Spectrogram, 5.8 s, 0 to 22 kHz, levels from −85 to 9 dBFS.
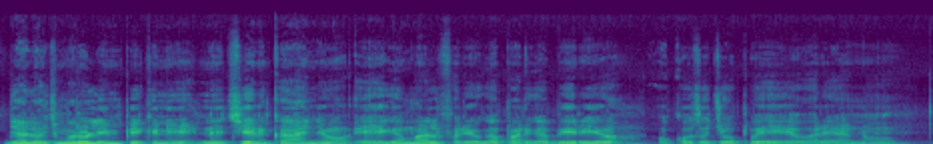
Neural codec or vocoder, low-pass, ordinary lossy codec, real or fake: none; 19.8 kHz; none; real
